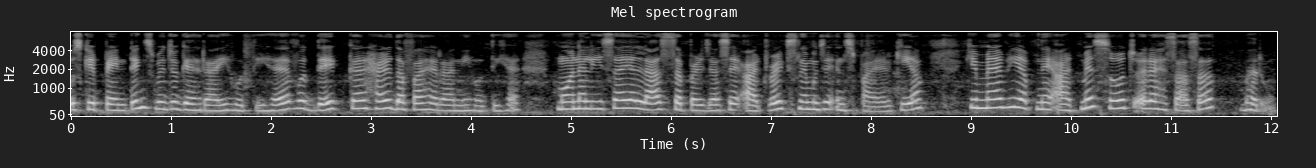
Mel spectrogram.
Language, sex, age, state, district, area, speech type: Urdu, female, 18-30, Delhi, North East Delhi, urban, spontaneous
